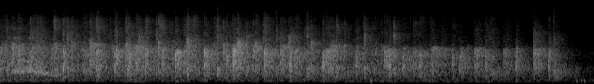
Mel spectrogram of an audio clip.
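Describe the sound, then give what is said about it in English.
A church audience gives a round of applause to two guest speakers after their morning message. Rapid, crisp clapping swells and wavers, then thins out and fades near the end. “If you appreciate what Steve and Marcy had to say this morning, just give them a round of applause.”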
